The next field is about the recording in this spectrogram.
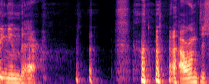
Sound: chuckles

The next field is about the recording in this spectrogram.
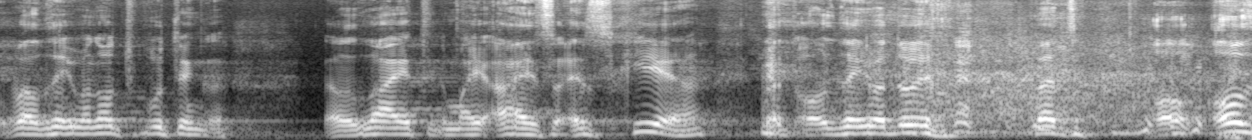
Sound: laughter

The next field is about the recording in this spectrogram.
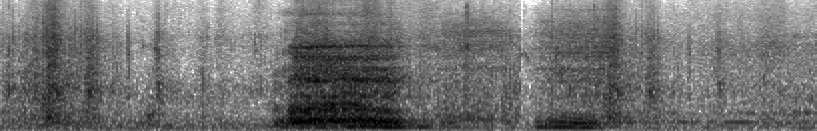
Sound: growls

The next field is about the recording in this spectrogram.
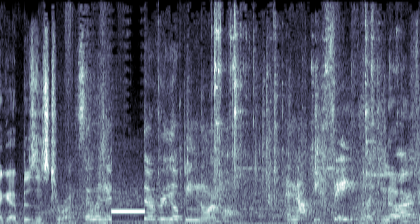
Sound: beep

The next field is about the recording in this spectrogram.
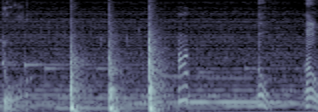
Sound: knocking

